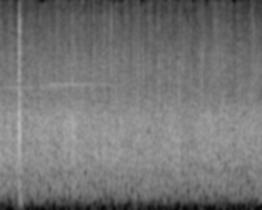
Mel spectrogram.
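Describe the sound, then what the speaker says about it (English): Steady applause fills a graduation ceremony hall, with one sharp clap standing out near the start over an even wash of hands. "that does deserve applause"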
